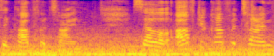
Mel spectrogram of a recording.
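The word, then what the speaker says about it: कफ: Kapha is H.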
